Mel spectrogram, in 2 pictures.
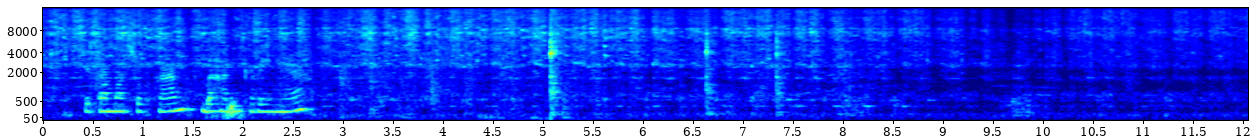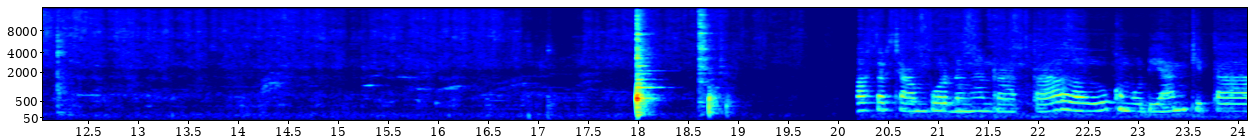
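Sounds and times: metal spoon scraping a pot: 0.0 - 23.0
spoon clinking against pot: 3.3 - 7.6, 18.0 - 18.9.

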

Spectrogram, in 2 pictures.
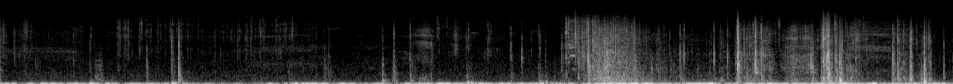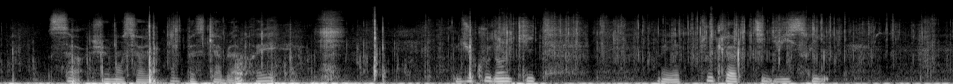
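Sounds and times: knocks and thumps of handling: 3.2 - 12.5.

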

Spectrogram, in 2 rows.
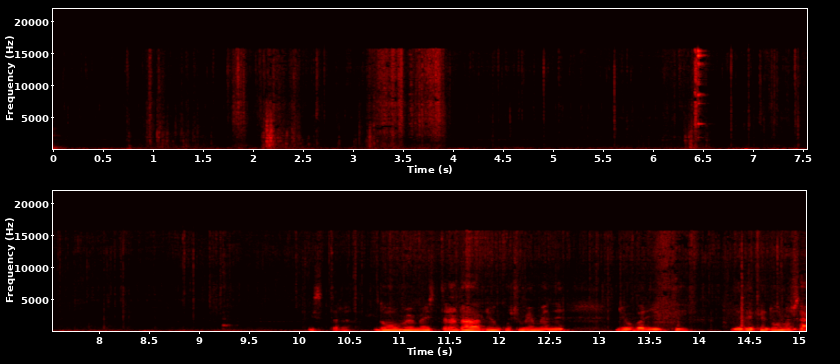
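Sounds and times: buns crackling and rustling: 0.0 - 15.0
burgers sizzling on a griddle: 0.0 - 15.0.

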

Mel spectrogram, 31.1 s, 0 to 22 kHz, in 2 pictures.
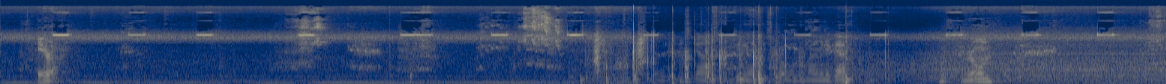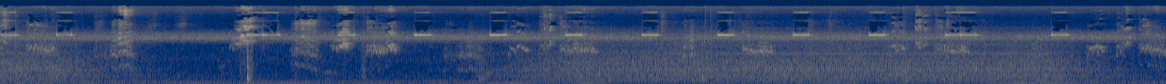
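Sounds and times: steady low hum: 6.8 - 31.0.

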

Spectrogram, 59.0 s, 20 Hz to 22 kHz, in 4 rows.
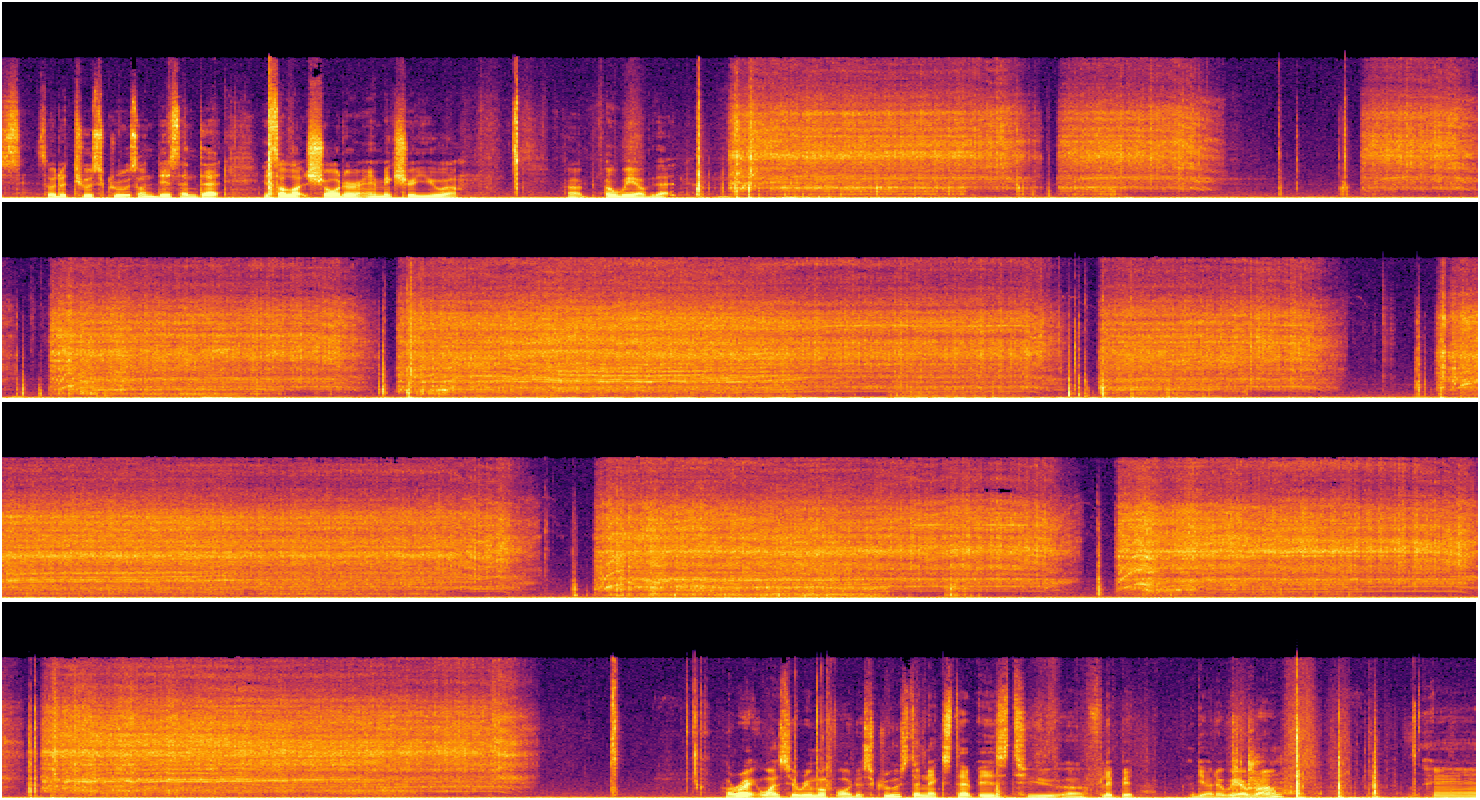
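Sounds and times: electric screwdriver whirring: 7.3 - 12.2, 13.4 - 28.2, 29.0 - 49.7.

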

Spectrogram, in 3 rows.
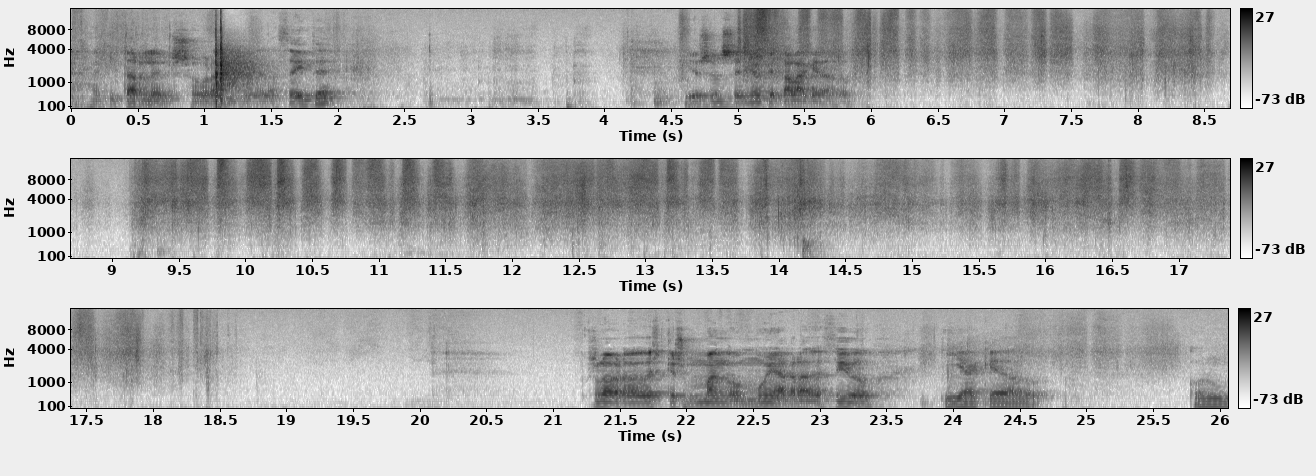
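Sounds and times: paper towel rubbing wood: 4.6 - 18.5, 23.8 - 25.8.

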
